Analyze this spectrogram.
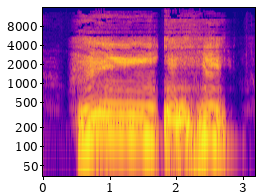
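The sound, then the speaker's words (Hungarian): A voice imitates the storybook character Mirmúr grumbling to himself while adjusting his glasses and clearing his throat: one long droning groan, a brief break, then a second wavering, throaty grumble. Loud, with no clear words. “Mirmúr dünnyögött magában, a szemüvegét igazgatta, a torkát köszörülte.”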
